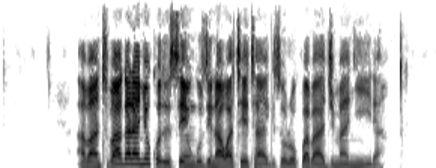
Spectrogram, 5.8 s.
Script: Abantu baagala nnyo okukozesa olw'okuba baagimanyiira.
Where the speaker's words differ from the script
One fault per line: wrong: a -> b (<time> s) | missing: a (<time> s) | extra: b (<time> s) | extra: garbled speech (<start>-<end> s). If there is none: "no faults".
extra: enguzi n'awateetaagisa (2.5 s)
